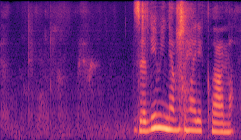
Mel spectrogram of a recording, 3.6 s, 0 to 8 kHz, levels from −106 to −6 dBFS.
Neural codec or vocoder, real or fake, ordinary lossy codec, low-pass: codec, 16 kHz, 1 kbps, FunCodec, trained on LibriTTS, 50 frames a second; fake; none; none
